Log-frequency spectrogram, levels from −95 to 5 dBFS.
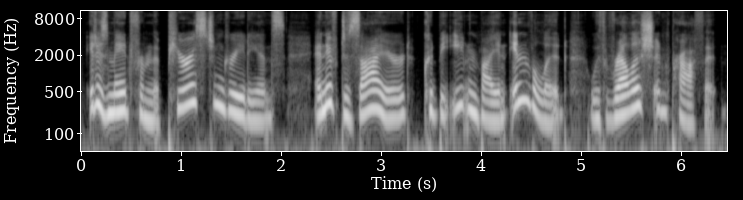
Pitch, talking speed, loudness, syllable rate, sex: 220 Hz, 185 wpm, -18 LUFS, 5.2 syllables/s, female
